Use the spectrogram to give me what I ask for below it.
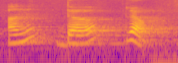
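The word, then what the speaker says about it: अंदर: Andara. Andar is inside. You should be very careful while pronouncing antar and andar. This is ta and this is the.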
